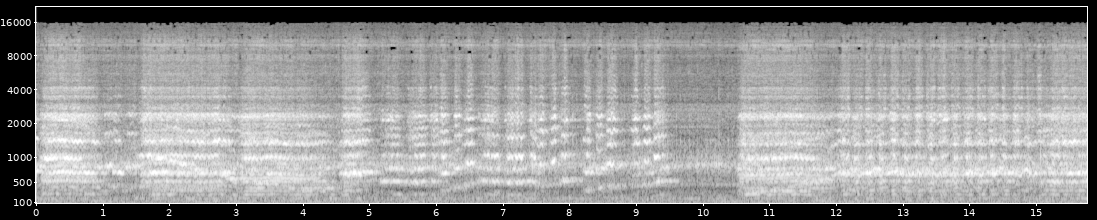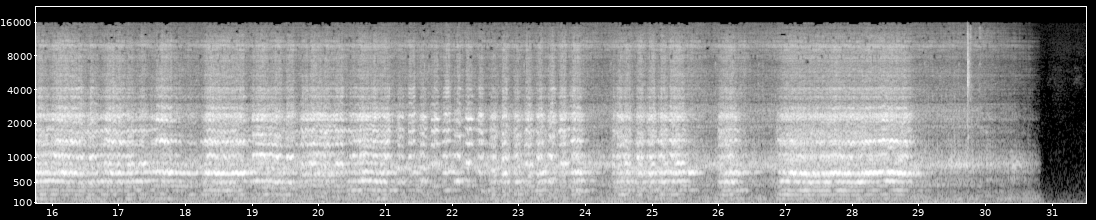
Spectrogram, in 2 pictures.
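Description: A shellac 78 rpm record playing acoustically through a homemade gramophone's soundbox and horn: music with little bass and a surface hiss. The sound fades out near the end as the turntable is stopped at the record's end.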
